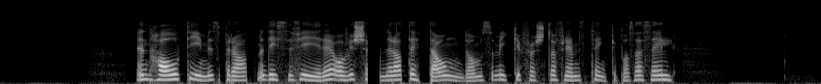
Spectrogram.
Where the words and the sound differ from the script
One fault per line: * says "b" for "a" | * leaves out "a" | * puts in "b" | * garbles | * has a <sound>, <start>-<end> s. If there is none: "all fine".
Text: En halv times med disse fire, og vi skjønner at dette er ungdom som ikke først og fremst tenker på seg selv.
* puts in "prat"
* has a dropout, 3.7-3.8 s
